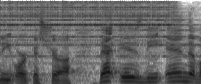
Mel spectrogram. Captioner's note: bell ringing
